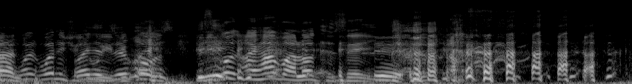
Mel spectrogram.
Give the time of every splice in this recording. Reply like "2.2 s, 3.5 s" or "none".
none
